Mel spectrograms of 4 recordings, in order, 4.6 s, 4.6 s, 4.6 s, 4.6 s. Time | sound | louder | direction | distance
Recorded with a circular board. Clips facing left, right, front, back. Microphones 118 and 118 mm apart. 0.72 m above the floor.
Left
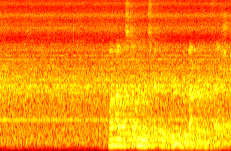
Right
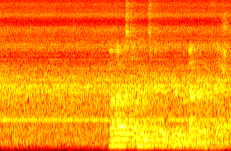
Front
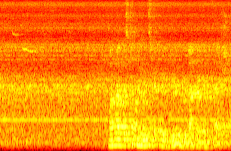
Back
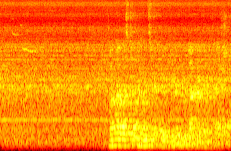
2.2 | a man speaking | even, front 2 dB | 40° left | 3 m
